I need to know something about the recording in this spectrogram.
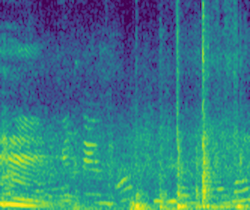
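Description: Young voices calling out and chattering, with a few sharp knocks in the second half.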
